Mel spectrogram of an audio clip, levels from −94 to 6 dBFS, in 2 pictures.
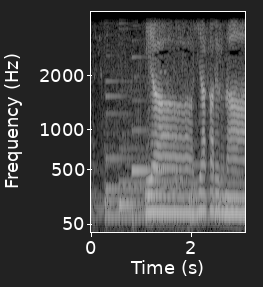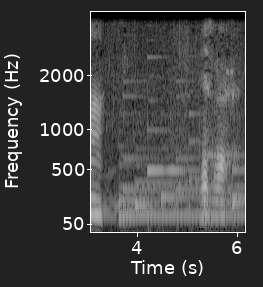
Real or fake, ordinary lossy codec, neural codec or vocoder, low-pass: real; none; none; 3.6 kHz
